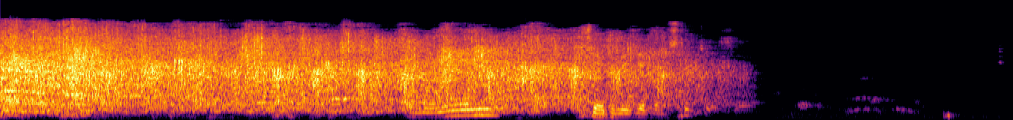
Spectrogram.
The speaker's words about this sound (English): Okay, one big final round of applause for our primary winners.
